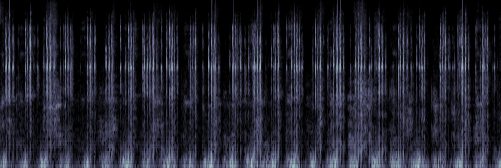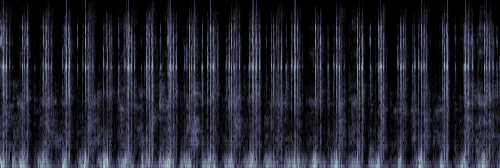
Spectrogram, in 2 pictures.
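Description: Footfalls of a person hopping on one foot on an exercise mat: sharp, regular landings, about three a second.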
